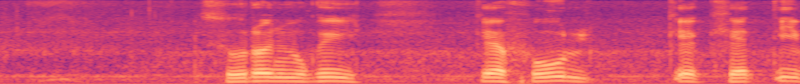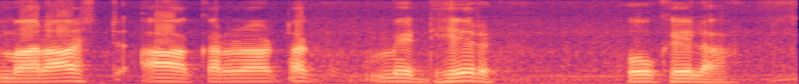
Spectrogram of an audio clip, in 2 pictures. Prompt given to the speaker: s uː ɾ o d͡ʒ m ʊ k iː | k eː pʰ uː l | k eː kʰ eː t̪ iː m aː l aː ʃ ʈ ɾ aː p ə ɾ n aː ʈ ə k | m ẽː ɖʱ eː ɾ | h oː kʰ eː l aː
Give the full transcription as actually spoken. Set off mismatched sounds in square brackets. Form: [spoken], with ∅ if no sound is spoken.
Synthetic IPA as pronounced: s uː ɾ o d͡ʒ m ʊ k iː | k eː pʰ uː l | k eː kʰ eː t̪ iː m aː [ɾ] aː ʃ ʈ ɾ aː [k] ə ɾ n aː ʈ ə k | m ẽː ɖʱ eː ɾ | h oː kʰ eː l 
